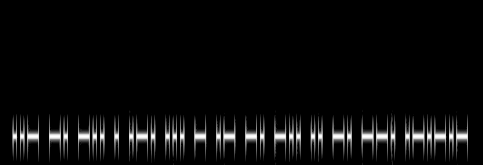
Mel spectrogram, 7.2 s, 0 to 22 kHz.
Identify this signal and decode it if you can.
Morse code, heard as a keyed tone, about 22 wpm, 700 Hz. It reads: UNDERSTANDING.
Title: Sentences from Top 1000 Words - Review Part 3 - 22wpm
